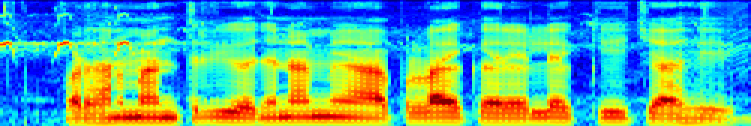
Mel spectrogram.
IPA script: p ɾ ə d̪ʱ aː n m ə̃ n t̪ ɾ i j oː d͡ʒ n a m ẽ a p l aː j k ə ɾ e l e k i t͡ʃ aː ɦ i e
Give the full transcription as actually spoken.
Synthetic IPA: p ɾ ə d̪ʱ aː n m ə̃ n t̪ ɾ i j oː d͡ʒ n a m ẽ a p l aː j k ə ɾ e l e k i t͡ʃ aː ɦ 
